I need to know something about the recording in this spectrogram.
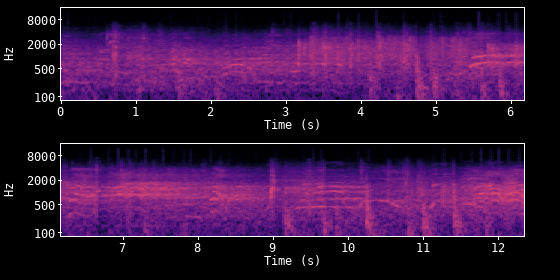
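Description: A shuttlecock is struck sharply by rackets in a rally.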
